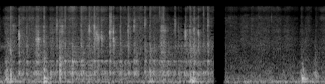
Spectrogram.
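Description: Water runs and splashes into a metal sink.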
